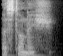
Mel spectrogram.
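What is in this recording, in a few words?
"astonish", British English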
